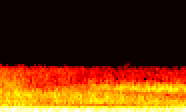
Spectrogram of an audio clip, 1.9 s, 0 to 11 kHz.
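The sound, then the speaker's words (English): A loud, steady engine drone fills the cabin, a dense low rumble with a constant pitch and no pauses, heard from inside a C-47 transport plane carrying paratroopers for a drop over the Netherlands, recorded by Ed Murrow. “Ed Murrow, from inside a plane, described how the paratroopers jumped.”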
